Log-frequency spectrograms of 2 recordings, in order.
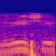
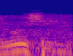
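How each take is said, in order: First: The first vowel sounds like 'i'. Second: The first vowel sounds like 'u'. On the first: This is the other speaker's regional way of saying it. "You call it Rishi" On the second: This is the speaker's own regional way of saying it. "we call it Rushi"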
